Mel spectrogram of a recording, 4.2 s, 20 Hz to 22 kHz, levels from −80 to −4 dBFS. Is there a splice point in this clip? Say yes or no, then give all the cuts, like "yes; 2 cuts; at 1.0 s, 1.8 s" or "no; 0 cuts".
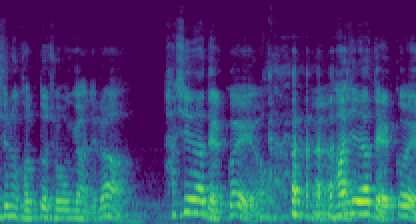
no; 0 cuts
